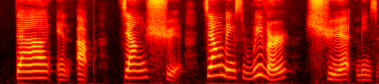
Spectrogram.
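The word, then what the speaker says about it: 江雪: Remember the first tone I told you and xue. x u e xue. Third tone, so you're going down and up. Down and up. Jiang Xue.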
